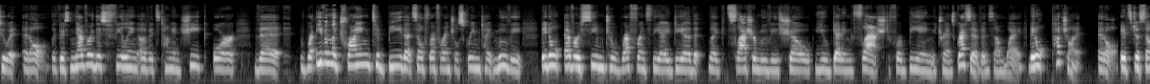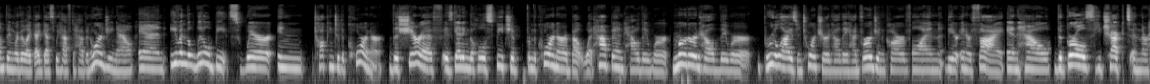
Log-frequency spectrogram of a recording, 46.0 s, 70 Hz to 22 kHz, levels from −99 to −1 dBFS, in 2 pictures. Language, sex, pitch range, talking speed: English, female, 190-230 Hz, 155 wpm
